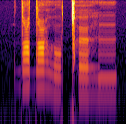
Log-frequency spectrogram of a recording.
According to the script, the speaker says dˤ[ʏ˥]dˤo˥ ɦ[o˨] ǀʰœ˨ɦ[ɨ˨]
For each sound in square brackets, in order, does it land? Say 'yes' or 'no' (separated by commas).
no, yes, yes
